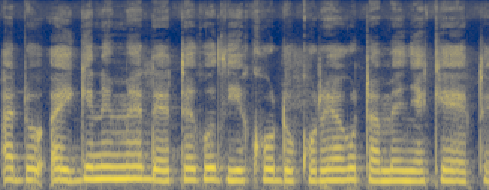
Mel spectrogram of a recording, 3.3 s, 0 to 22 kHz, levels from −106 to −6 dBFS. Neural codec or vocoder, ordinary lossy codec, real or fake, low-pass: vocoder, 44.1 kHz, 128 mel bands every 256 samples, BigVGAN v2; none; fake; none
